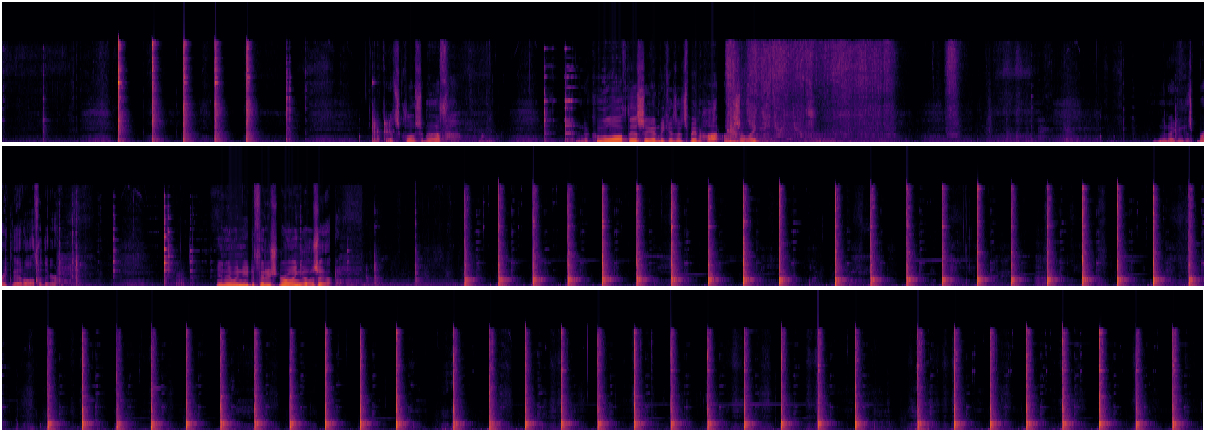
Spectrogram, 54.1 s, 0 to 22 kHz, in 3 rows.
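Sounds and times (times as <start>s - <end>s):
hammer striking steel on anvil: 1.7s - 4.6s, 25.0s - 49.2s, 49.8s - 54.0s.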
